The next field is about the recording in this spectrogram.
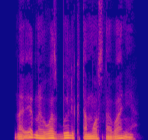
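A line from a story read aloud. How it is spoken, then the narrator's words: Bored voice. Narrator (Russian): скучным голосом сказал Нунан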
